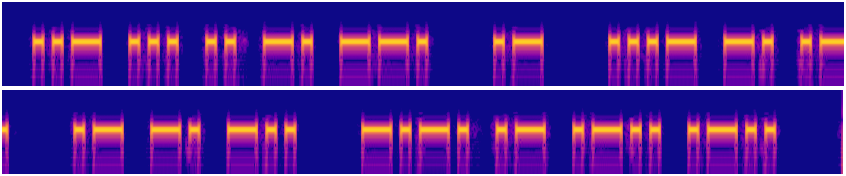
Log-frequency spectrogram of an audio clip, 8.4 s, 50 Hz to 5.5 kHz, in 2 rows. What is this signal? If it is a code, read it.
Morse code, heard as a keyed tone, about 25 wpm, 600 Hz. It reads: USING A VNA AND CALL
